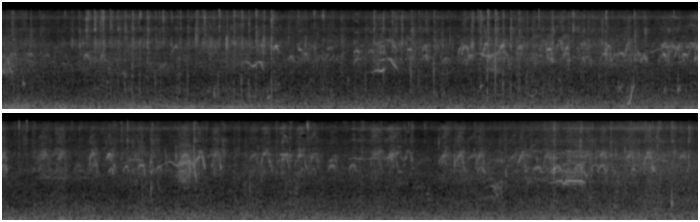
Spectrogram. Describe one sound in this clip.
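A swan dabbles and splashes softly in shallow water.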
